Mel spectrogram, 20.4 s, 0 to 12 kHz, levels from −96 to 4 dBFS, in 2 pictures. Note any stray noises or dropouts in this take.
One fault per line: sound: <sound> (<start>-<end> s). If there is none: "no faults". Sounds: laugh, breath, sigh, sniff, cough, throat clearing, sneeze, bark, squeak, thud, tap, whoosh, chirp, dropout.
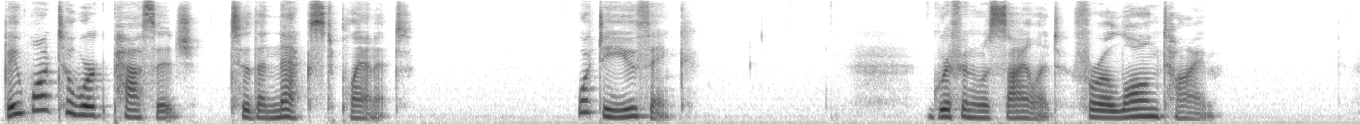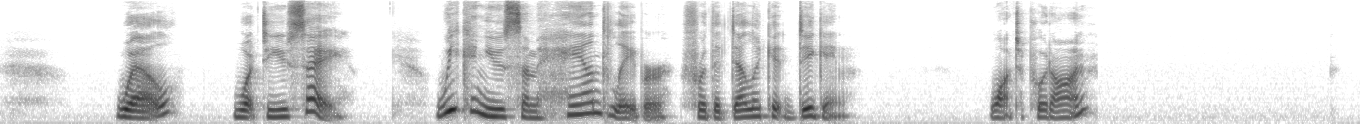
no faults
